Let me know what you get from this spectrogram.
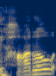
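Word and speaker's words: HODL: a whole other story why we spell it as a Cho DL instead of hold we say huddle in this space and we'll put a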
